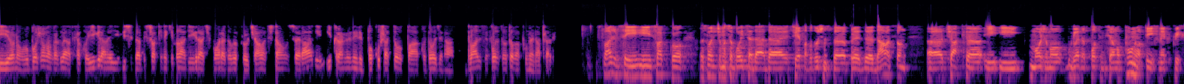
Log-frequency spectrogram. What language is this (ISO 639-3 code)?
hrv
